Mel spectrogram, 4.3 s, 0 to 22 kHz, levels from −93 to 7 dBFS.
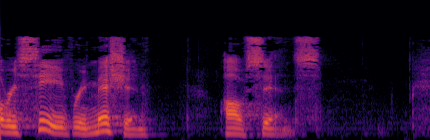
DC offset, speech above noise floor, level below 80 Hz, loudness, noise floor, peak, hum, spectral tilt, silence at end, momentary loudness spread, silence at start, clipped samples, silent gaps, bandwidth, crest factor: under 0.1%; 40 dB; -84 dBFS; -33 LUFS; -73 dBFS; -16 dBFS; none; -3.5 dB/octave; 0 s; 11 LU; 0 s; under 0.1%; none; 8.8 kHz; 20 dB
